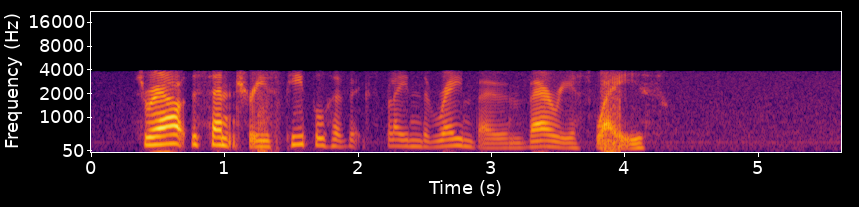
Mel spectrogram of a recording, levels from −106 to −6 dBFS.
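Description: Throughout, the speech passes through a Bluetooth CVSD headset codec. Its one-bit delta steps, consistent with a 64 kbps link, can't follow fast, loud high content, and nothing above 4 kHz survives. The result is a dull, narrowband sound with scratchy sibilants and a granular hiss underneath.

From 1.25 to 1.44 s, bit errors on the Bluetooth voice link corrupt a small share of the bitstream, a couple of percent. Each flipped bit nudges the waveform only slightly, so there are no sharp clicks. Instead, a rushing, crackly noise rides over the speech.

Between 2.2 and 4.12 s, automatic gain rising sets in. The input level falls by about 13 dB, and the gain control responds by gradually adding about 6 dB. Voice and room noise swell together over nearly two seconds.

Within that span, from 3.82 to 3.98 s, bit errors on the Bluetooth voice link return at a slightly higher rate, roughly 3 percent. 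They bring the same rushing crackle, now a little denser than in the earlier burst.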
